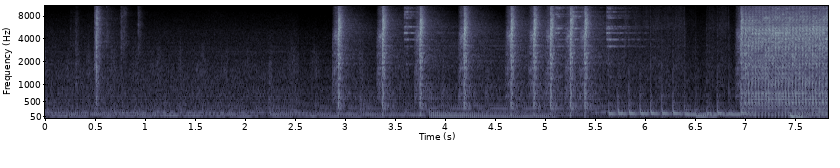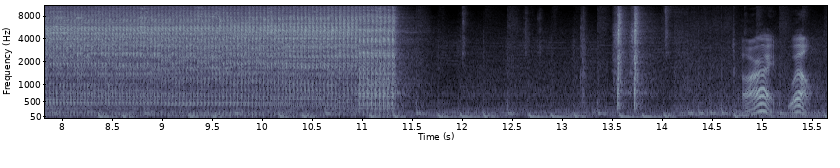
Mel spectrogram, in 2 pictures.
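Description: A Ronin T6 airsoft gun fitted with a Gate Titan fires a few sharp single shots, then a long, loud, unbroken burst of rapid fire lasting about four seconds, followed by more scattered clicks and handling noises.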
